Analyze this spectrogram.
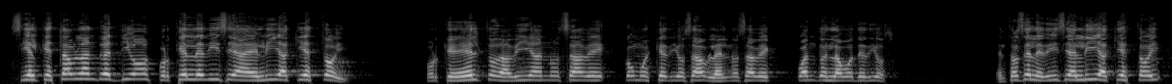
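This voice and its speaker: High-voiced man preaching. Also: fairly bright tone, smooth. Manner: repetitive, asks the congregation questions. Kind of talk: sermon.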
